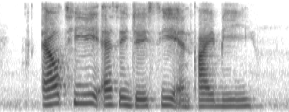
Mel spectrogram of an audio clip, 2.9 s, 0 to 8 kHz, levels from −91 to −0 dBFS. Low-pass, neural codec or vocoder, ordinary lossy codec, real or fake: 7.2 kHz; vocoder, 22.05 kHz, 80 mel bands, HiFi-GAN; none; fake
